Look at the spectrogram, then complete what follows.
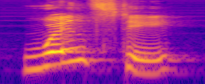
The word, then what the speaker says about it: Wednesday: people say today is wednesday and i have a lot of work but as you can see d is silent in this word wednesday and the same thing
